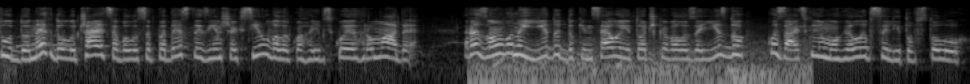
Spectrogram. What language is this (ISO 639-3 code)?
ukr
